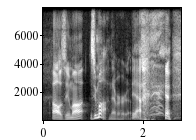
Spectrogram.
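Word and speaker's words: Zermatt: Swiss Alps ah yeah the town of uh zumot I think is is how you say it oh zumot zumot never heard of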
